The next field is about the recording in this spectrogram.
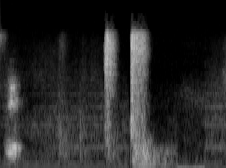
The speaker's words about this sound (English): All right, I gotta shut this door. I always get distracted.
